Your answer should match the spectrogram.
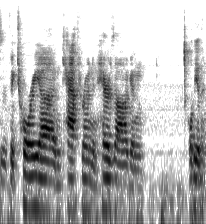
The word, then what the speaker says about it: Herzog: uh there was the V German settlement called Herzog which is spelled h e r z o and eventually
